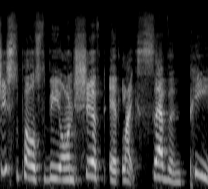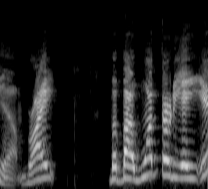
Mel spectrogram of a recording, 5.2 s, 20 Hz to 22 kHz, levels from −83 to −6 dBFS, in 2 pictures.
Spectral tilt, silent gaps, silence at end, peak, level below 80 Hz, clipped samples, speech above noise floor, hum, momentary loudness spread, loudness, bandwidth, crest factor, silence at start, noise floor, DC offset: -1.5 dB/octave; none; 0 s; -10 dBFS; -82 dBFS; under 0.1%; 43 dB; none; 10 LU; -28 LUFS; 16.5 kHz; 18 dB; 0 s; -72 dBFS; under 0.1%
